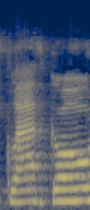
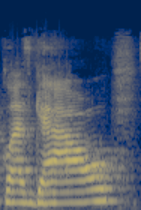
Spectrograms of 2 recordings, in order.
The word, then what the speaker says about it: Glasgow: it but it's Edinburgh it's Glasgow not Glasgow any Scottish person who's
